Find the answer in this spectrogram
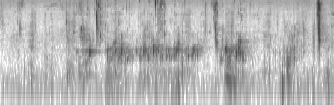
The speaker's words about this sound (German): Ich schmatze hier einfach mal rum.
